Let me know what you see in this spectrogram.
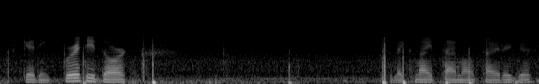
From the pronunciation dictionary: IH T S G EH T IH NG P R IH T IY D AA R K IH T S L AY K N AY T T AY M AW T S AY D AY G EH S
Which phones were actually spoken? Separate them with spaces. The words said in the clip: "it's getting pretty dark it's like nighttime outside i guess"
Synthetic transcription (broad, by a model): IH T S G EH T IH NG P R IH T IY D AA R K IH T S L AY K N AY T T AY M AW T S AY D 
